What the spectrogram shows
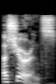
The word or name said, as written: assurance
